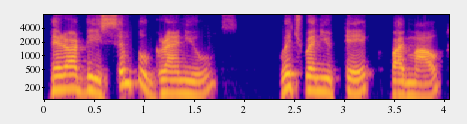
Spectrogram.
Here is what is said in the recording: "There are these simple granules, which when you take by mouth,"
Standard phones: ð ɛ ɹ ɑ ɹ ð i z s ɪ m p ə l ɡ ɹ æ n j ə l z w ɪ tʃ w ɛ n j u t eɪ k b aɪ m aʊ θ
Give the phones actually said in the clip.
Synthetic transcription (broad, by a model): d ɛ ɹ ɑ ɹ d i s ɪ m p ə l ɡ ɹ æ n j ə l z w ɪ tʃ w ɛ n j u t eɪ k b aɪ m aʊ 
